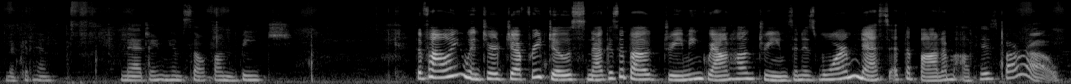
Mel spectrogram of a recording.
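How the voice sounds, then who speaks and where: Female teacher for story time: high voice, expressive reading, chatty asides, noisy room tone. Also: normal speed. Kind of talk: children's picture book read-aloud with asides.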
